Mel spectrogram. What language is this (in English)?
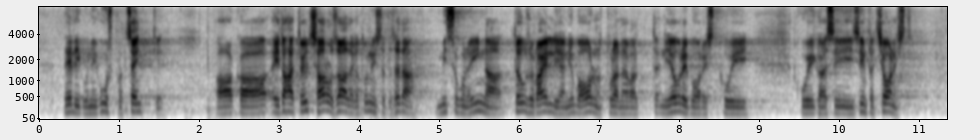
Estonian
